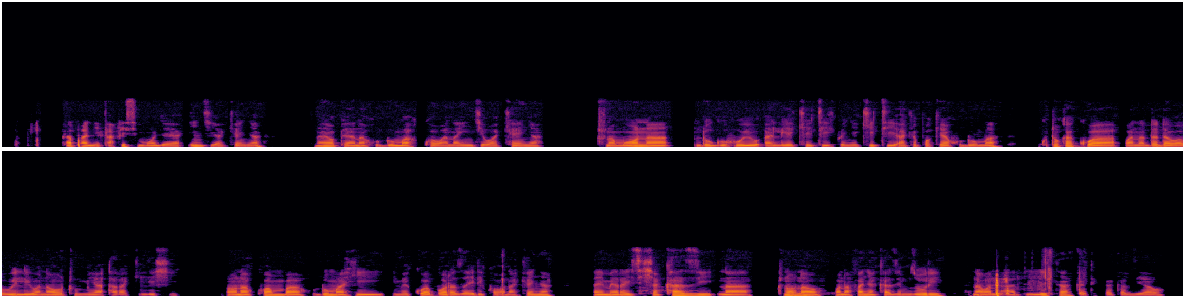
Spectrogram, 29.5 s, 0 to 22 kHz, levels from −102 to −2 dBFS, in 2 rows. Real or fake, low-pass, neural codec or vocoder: real; 7.2 kHz; none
